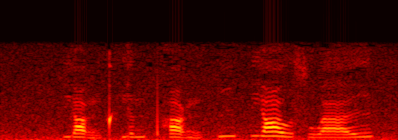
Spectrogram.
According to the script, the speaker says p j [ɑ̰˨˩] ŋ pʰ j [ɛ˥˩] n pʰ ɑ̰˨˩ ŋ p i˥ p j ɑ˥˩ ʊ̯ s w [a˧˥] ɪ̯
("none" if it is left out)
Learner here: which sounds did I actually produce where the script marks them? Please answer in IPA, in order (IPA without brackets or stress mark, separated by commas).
ɑ̰˨˩, ɛ˦, a˧˥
